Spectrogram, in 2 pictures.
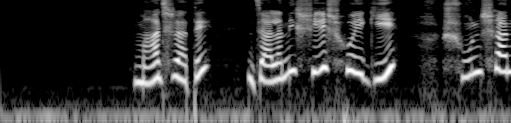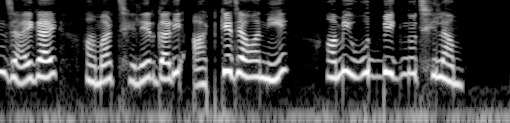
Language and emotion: Bengali, fearful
